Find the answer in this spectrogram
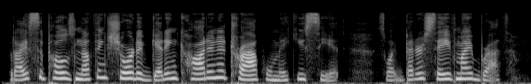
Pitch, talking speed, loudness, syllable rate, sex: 240 Hz, 250 wpm, -18 LUFS, 5.9 syllables/s, female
